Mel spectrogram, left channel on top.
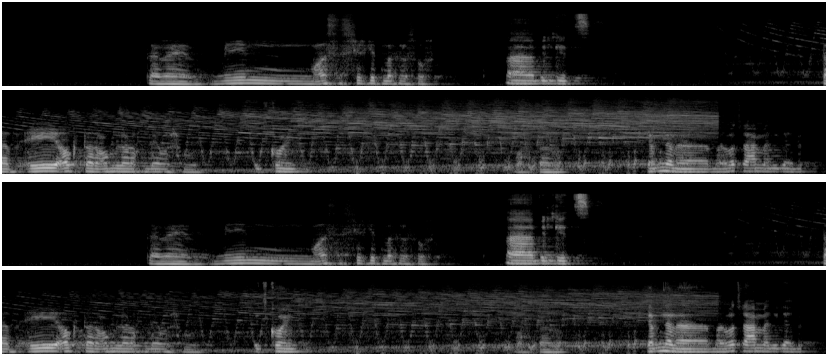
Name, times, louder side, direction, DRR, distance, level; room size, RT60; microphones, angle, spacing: voice 1, 1.4-4.3 8.2-10.2 13.3-13.9 15.4-15.5, left 2 dB, 55° left, 1.3 m, -30 dB
voice 2, 5.0-5.9 10.8-11.2 14.7-16.2, right 3 dB, 65° right, 1.0 m, -28 dB
sound 1, 7.4-15.4, left 5 dB, 25° left, 1.9 m, -40 dB
29.0 x 27.0 x 6.7 m
head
